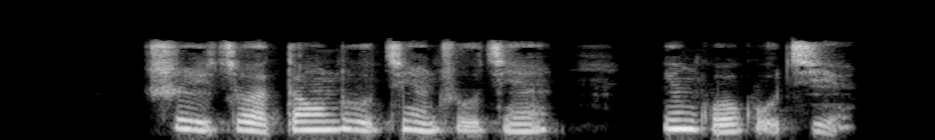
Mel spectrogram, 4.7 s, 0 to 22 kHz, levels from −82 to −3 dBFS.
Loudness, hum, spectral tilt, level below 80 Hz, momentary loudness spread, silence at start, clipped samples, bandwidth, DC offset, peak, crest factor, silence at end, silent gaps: -18 LUFS; none; -3.5 dB/octave; -58 dBFS; 8 LU; 0.75 s; under 0.1%; 8 kHz; under 0.1%; 0 dBFS; 20 dB; 0.45 s; 3.12-3.30 s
